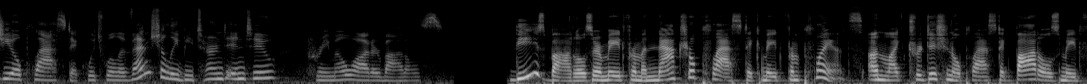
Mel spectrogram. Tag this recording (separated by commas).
Speech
